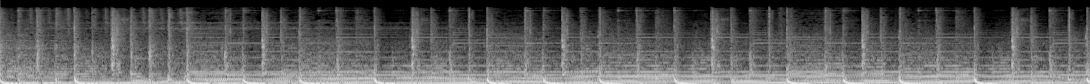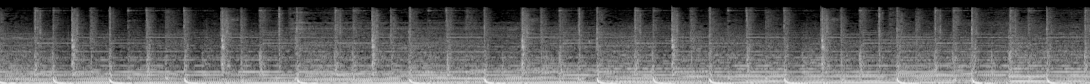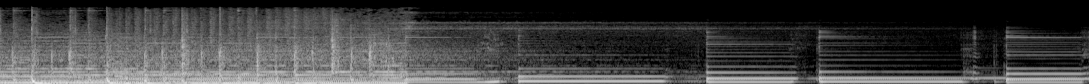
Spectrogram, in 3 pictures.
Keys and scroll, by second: 0.9 v, 28.1-29.0 typing.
